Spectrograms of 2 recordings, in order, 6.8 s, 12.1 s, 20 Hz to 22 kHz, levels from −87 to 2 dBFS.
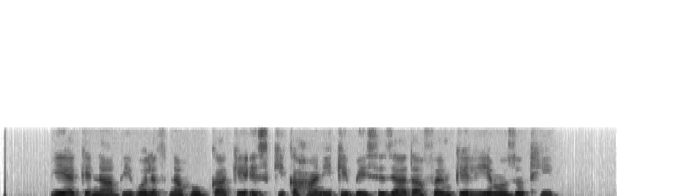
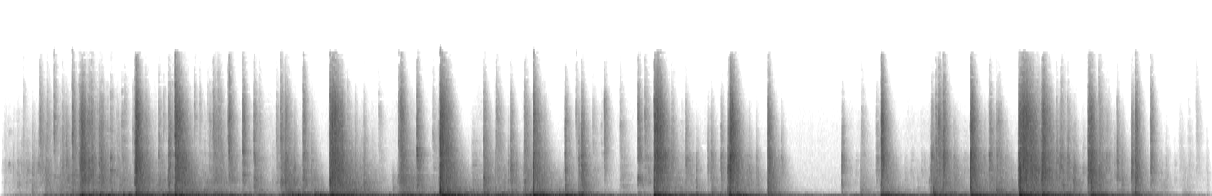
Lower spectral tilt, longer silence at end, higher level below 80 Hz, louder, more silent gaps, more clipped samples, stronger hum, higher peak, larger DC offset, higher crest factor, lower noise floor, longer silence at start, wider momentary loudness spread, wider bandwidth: about the same, -5.5 dB/octave vs -4.5 dB/octave; first, 1.2 s vs 0.2 s; second, -56 dBFS vs -32 dBFS; first, -15 LUFS vs -23 LUFS; neither; neither; neither; about the same, 0 dBFS vs -2 dBFS; first, 0.2% vs under 0.1%; second, 16 dB vs 22 dB; second, -38 dBFS vs -47 dBFS; first, 0.5 s vs 0.15 s; second, 6 LU vs 15 LU; second, 8 kHz vs 16.5 kHz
